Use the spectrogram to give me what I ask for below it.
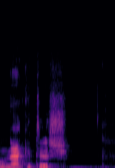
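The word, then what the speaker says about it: Natchitoches: exactly the same in Louisiana and it's called nacatish so just depends on depends on whether you're talking Texas or Louisiana it's either nacadas or nacatish but anyway uh I was expecting this to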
